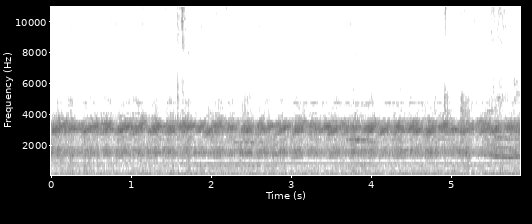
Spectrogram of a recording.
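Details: Night chorus of many frogs, louder than a cat calling somewhere nearby: sustained high trilling layers that never pause, a few brief sliding notes on top, and low rumble below.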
